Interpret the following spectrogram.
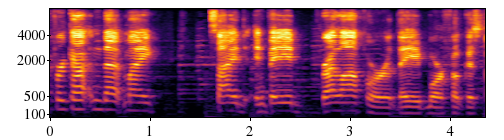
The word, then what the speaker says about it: Ryloth: Anyway, so your next mission, is on the planet, Ryloth. Am I saying that right? It's Ryloth. Yes. Yay! Ryloth. I said it right.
